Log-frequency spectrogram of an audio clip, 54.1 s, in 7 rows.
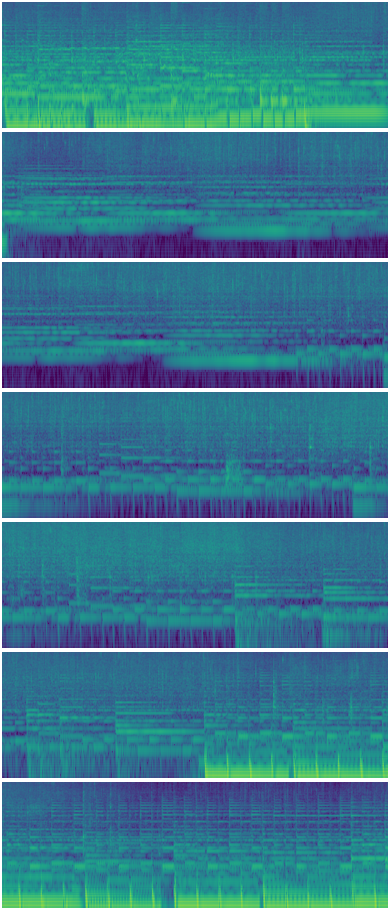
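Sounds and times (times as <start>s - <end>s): chicken sizzling in hot oil: 0.0s - 48.8s.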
